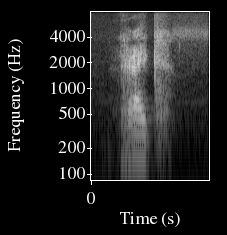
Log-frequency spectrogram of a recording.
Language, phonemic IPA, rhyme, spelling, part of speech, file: Dutch, /rɛi̯k/, -ɛi̯k, rijk, adjective / noun, Nl-rijk.ogg
- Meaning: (adjective) 1. rich 2. wealthy 3. abundant; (noun) 1. a realm, kingdom ruled by a monarch 2. an empire under the sway of a dominant (e.g. colonial) power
